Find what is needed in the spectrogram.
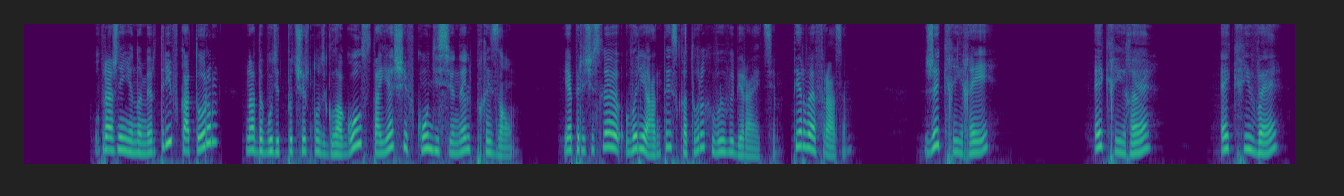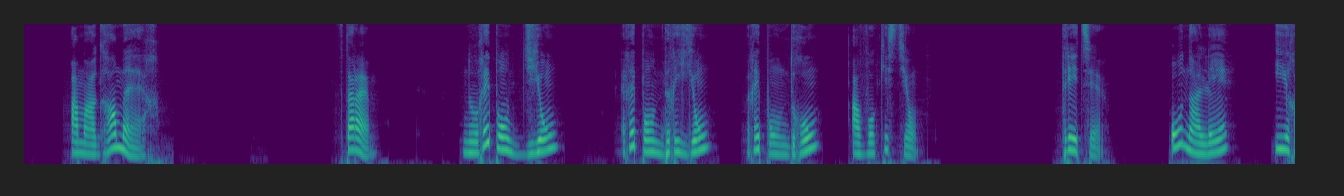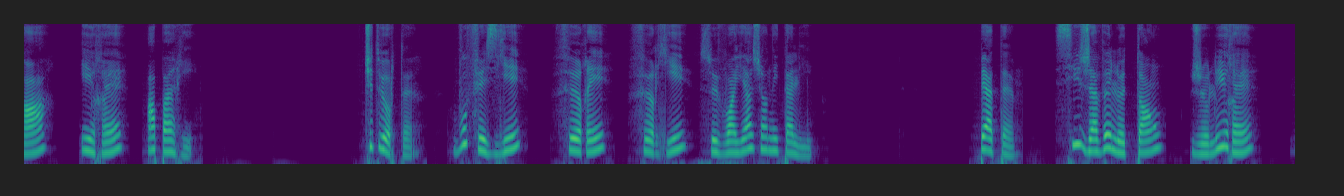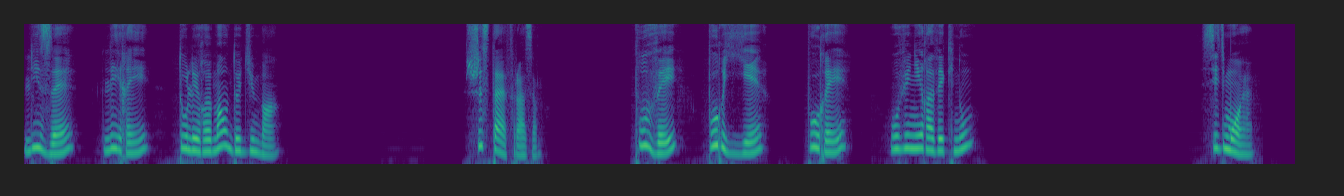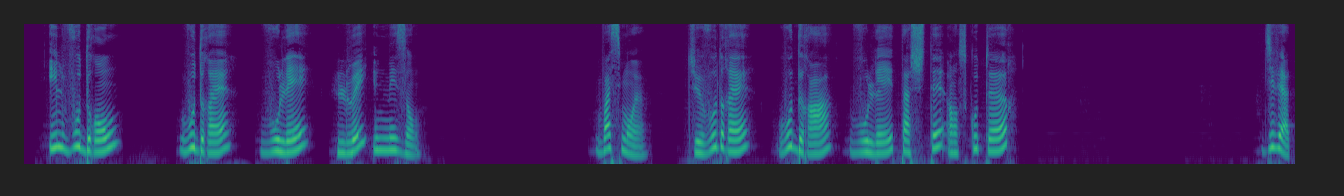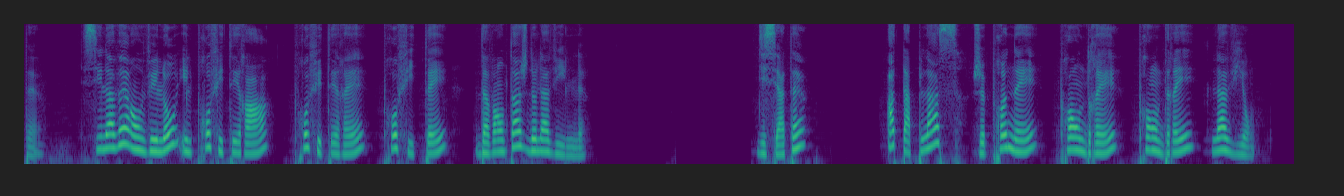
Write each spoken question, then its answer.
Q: Nous répondions, répondrions, répondrons à vos questions.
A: Nous répondrions à vos questions.

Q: On allait, ira, irait à Paris.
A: On irait à Paris.

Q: Vous faisiez, ferez, feriez ce voyage en Italie.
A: Vous feriez ce voyage en Italie.

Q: Pouvez, pourriez, pourrez vous venir avec nous?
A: Pourriez-vous venir avec nous?

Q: Ils voudront, voudraient, voulaient louer une maison.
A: Il voudrait louer une maison.

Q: Tu voudrais, voudras, voulais t'acheter un scooter?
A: Tu voudrais t'acheter un scooter?

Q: S'il avait un vélo, il profitera, profiterait, profitait davantage de la ville.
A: S'il avait un vélo, il profiterait davantage de la ville.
